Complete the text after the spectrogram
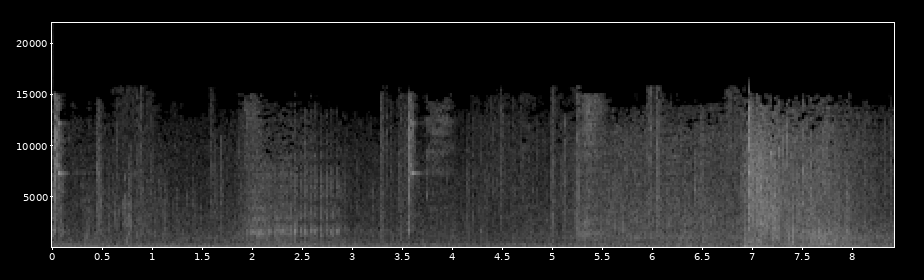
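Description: A heavy cart rumbles over stone as it is pushed.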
